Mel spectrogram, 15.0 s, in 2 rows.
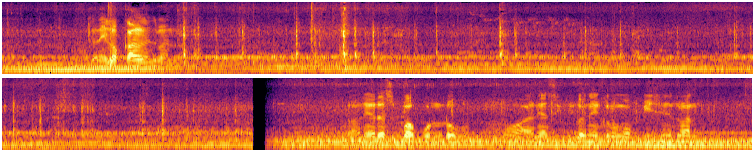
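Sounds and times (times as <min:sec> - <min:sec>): vehicle jolting clicks and knocks: 0:00.0 - 0:10.0
car engine running at low speed: 0:00.0 - 0:15.0.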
